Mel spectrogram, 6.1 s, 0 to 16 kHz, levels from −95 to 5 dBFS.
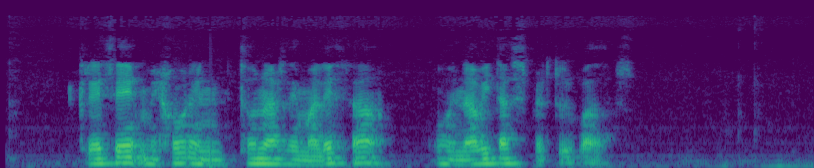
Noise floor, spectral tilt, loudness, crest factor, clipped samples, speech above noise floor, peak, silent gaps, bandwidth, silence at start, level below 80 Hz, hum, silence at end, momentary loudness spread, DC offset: -63 dBFS; -8.5 dB/octave; -29 LUFS; 18 dB; under 0.1%; 36 dB; -12 dBFS; none; 5.8 kHz; 0.6 s; -52 dBFS; none; 0.25 s; 11 LU; under 0.1%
